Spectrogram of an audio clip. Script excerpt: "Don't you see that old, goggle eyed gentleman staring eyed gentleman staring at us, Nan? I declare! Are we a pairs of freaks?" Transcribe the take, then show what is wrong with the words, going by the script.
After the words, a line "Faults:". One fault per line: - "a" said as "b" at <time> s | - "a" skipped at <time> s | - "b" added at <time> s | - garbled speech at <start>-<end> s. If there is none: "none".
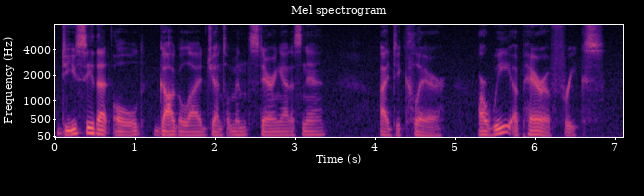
"Do you see that old, goggle eyed gentleman staring at us, Nan? I declare! Are we a pair of freaks?"
Faults:
- "Don't" said as "Do" at 0.0 s
- "eyed gentleman staring" skipped at 2.8 s
- "pairs" said as "pair" at 5.8 s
